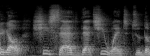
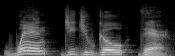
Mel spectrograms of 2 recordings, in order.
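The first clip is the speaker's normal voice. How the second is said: very slow, louder English practice; careful pronunciation; 6 dB louder, much slower than usual. Shown as a demonstration. Teacher testing his pronunciation on the app, very slow and careful. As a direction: say it word by word, stretched out. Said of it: "melhorando a nossa pronúncia".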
